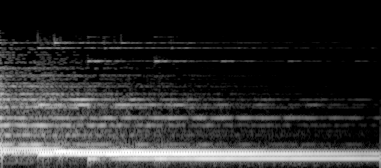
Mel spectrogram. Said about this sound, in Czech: Evo zvona Besrca, moram da se javim.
